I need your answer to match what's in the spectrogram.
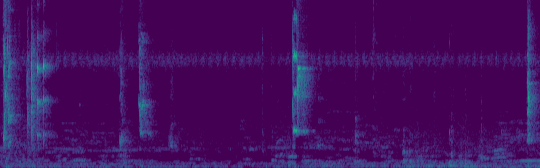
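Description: Fischer's lovebird giving sharp, shrill shrieks and chirps in scattered bursts, with a steady high whine and low room hum behind.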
